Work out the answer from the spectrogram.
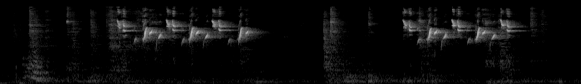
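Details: Silvestrismo-linked European goldfinch singing two twittering phrases, each about one and a half seconds of rapid, high, liquid notes that slide downward. A brief quiet pause separates them, with soft ticking calls just before each phrase.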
